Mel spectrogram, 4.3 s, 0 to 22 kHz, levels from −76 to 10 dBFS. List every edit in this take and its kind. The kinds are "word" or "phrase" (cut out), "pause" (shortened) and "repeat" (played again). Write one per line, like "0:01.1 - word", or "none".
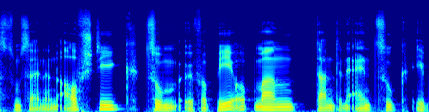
none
